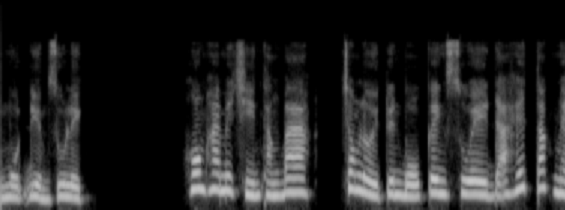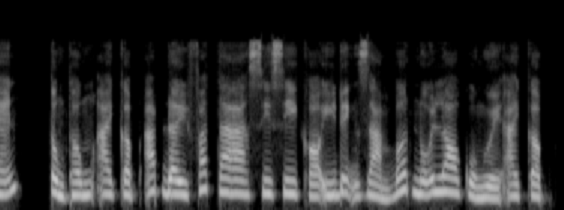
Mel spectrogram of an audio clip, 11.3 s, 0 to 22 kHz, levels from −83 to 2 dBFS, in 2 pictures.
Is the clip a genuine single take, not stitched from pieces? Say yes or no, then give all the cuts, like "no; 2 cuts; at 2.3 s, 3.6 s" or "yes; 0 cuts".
yes; 0 cuts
